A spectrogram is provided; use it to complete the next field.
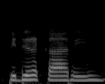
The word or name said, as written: piderekari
